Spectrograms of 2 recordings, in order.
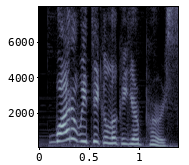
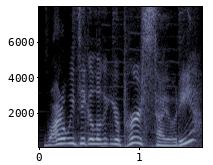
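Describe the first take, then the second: First: It is said in the speaker's normal voice. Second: It is said in a put-on character voice.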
